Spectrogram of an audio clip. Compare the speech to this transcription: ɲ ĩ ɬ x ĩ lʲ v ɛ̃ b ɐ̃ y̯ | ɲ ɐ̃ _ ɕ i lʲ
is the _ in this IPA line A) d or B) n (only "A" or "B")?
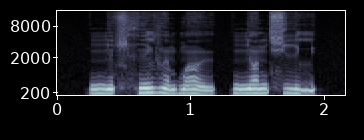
B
